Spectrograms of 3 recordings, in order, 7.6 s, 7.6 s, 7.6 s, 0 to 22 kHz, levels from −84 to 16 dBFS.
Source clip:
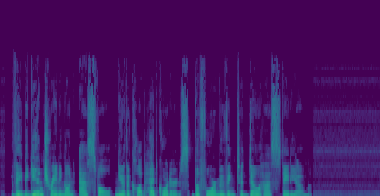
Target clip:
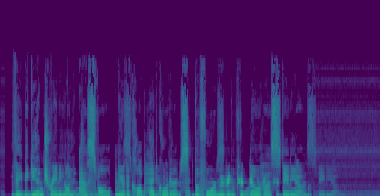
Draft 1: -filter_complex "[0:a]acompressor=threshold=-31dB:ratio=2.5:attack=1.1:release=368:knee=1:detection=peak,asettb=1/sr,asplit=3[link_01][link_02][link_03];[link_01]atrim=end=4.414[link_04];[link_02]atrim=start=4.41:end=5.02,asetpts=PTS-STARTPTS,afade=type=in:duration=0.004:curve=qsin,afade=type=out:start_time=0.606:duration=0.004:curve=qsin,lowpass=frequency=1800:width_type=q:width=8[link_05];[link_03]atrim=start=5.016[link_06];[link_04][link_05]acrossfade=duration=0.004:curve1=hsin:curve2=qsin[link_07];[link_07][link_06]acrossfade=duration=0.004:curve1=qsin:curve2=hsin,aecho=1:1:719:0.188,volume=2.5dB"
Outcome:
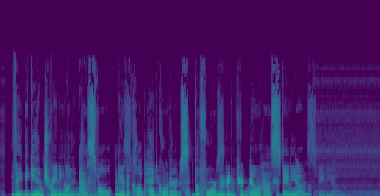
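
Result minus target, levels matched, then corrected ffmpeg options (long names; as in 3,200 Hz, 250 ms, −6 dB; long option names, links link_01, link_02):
downward compressor: peak gain reduction +4 dB
-filter_complex "[0:a]acompressor=threshold=-24.5dB:ratio=2.5:attack=1.1:release=368:knee=1:detection=peak,asettb=1/sr,asplit=3[link_01][link_02][link_03];[link_01]atrim=end=4.414[link_04];[link_02]atrim=start=4.41:end=5.02,asetpts=PTS-STARTPTS,afade=type=in:duration=0.004:curve=qsin,afade=type=out:start_time=0.606:duration=0.004:curve=qsin,lowpass=frequency=1800:width_type=q:width=8[link_05];[link_03]atrim=start=5.016[link_06];[link_04][link_05]acrossfade=duration=0.004:curve1=hsin:curve2=qsin[link_07];[link_07][link_06]acrossfade=duration=0.004:curve1=qsin:curve2=hsin,aecho=1:1:719:0.188,volume=2.5dB"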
